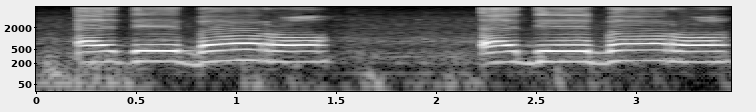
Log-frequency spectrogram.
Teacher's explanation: دال میں قلقلہ کیجیے، رو موٹا کیجیے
